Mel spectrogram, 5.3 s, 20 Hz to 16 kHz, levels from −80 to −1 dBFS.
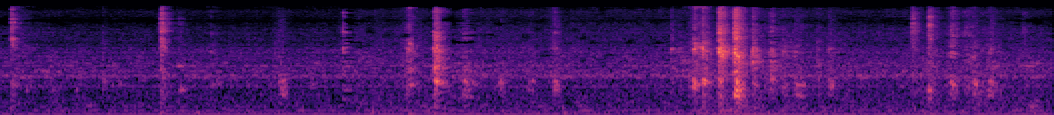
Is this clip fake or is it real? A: fake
